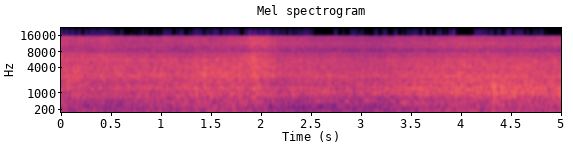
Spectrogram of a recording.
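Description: A fish head fries in hot oil as a dense, even hiss and sizzle, loud and close, holding steady for the whole stretch.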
